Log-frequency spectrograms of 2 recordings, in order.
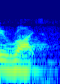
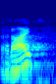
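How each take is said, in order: First: The R is soft, the tongue not touching. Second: The R is tapped with the tongue tip. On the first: The speaker calls it right. "you say right" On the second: The speaker calls it wrong. "you don't say right"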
